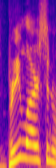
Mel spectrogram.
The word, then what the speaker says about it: Brie Larson: Matthew says, Brie Larson rhymes with she fartin'.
